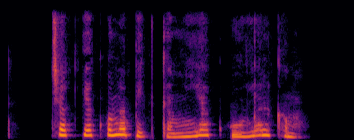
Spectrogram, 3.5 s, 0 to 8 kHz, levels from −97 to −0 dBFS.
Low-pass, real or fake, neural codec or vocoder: 7.2 kHz; fake; codec, 16 kHz, 4 kbps, FreqCodec, larger model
